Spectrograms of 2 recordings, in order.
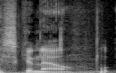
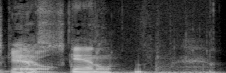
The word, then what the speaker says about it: Scannell: I said uh skel I say your last name correctly close enough how do you say it uh think of Channel without the just put scannel really yeah okay it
